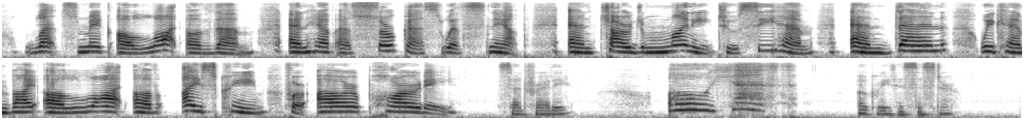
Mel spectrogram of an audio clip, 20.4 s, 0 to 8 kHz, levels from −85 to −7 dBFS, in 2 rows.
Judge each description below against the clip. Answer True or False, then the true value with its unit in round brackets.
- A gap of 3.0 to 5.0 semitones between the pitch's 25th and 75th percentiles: True (4.4 semitones)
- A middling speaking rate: False (110 wpm)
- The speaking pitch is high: True (220 Hz)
